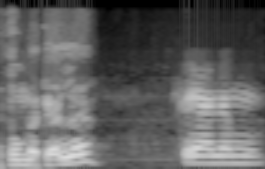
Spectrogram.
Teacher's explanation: ما تقفلش النون بالضغط شفتين عشان ما تبقاش ميم معايا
